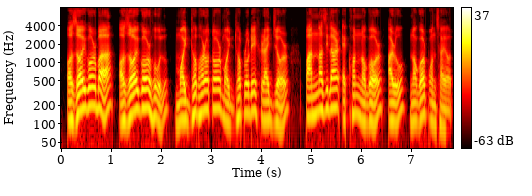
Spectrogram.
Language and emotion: Assamese, neutral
